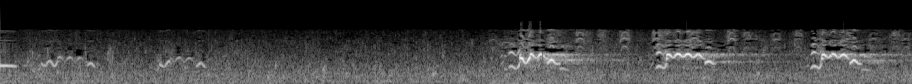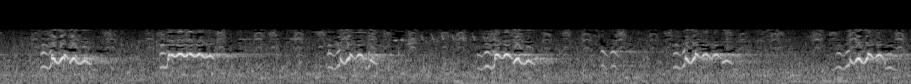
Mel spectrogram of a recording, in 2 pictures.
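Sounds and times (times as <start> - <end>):
birds: 4.8 - 18.2.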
